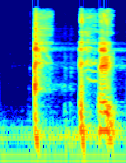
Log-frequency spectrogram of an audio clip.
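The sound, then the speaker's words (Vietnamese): Harsh coughing from an old man who has just smoked a cigarette: three rough, throaty bursts, the first alone and the last two close together, with no talk. “Đoạn lão ho sủ sụ”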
